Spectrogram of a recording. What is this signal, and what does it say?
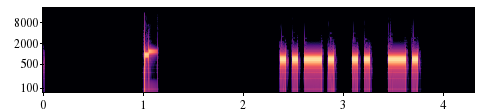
Morse code, heard as a keyed tone, about 20 wpm, 700 Hz. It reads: FIN
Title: Build A Word - 3 Letters At A Time - 9-Letter Words - 20wpm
